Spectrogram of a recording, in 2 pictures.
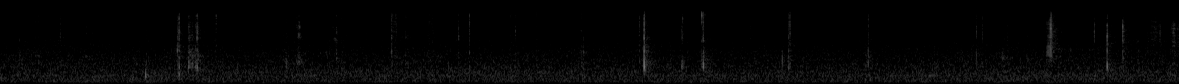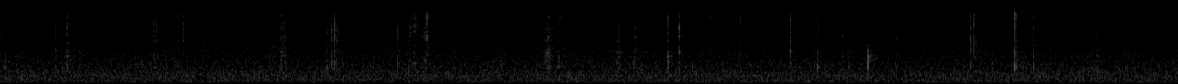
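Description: Tissue-foil origami paper crackling and crinkling as it is folded and creased by hand: scattered, irregular sharp crackles over a near-silent background.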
